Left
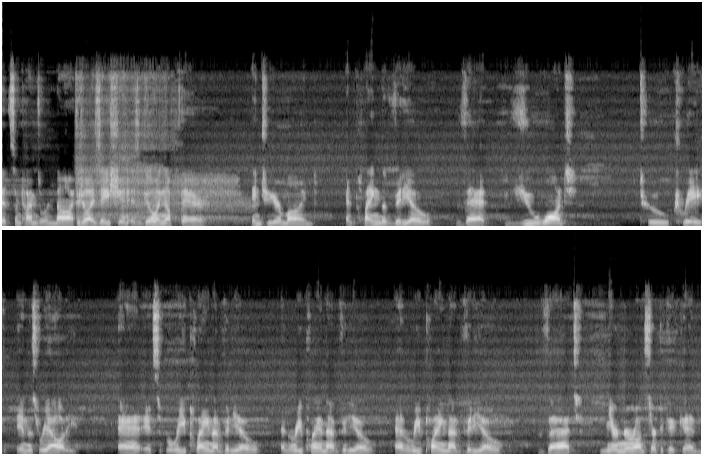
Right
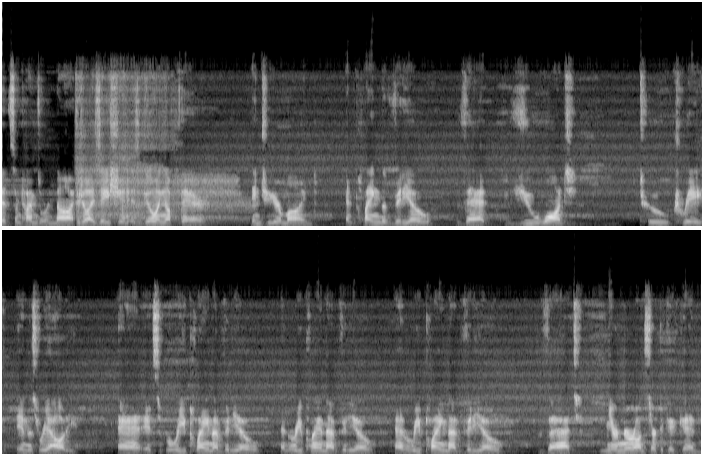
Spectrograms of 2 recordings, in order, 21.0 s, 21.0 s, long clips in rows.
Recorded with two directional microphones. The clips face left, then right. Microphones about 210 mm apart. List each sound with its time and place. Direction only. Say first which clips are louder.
0.0 s speech: left 4 dB; 10° left (ahead or behind)
7.9 s speech: left 7 dB; 25° left (ahead or behind)
8.2 s speech: even; 5° left (ahead or behind)
9.6 s speech: left 9 dB; 15° left (ahead or behind)
19.7 s speech: left 3 dB; 15° left (ahead or behind)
